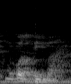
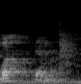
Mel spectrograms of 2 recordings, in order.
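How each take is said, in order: First: The vowel after the double D is 'i'. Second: The vowel after the double D is 'a'. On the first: The speaker calls it right. "tapi kita membaca muqaddimah" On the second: The speaker calls it wrong. "bukan muqaddamah"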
